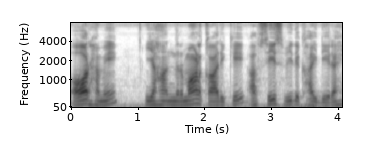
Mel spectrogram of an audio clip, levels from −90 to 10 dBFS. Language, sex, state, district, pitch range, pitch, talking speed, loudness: Hindi, male, Jharkhand, Sahebganj, 115-130 Hz, 120 Hz, 175 wpm, -22 LUFS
